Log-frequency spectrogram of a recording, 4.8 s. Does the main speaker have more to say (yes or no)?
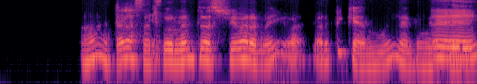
no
